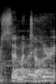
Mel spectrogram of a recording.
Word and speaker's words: scimitar: All right, Azim with a scimitar. Or scimitar. Some people don't pronounce the C.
